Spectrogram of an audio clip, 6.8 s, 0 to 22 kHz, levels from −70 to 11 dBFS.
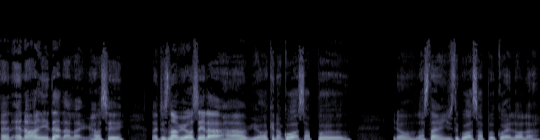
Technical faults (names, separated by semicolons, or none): none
